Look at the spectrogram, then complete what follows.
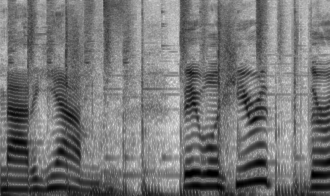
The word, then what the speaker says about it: Mariam: name, I answer them with the exact Persian pronunciation with the second syllable stressed how it's supposed to be. Like as in Mariam.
